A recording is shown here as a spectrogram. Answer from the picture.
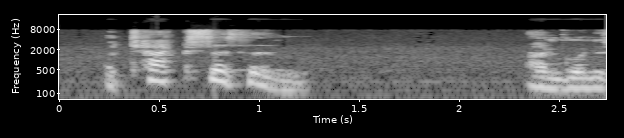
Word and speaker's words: astaxanthin: But the vitamin or mineral or supplement, however you want to frame it, is called ataxanthin. I'm going to spell it for you. ASTAXANTHIN. Ataxanthin.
